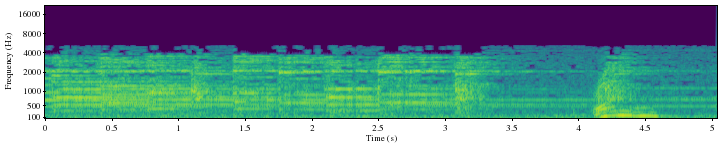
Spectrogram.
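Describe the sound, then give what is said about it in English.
Brass door chimes ring a series of bright, overlapping tones, each struck note sustaining and blending into the next at a fairly loud level. “All you have to do is turn the chimes on.”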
